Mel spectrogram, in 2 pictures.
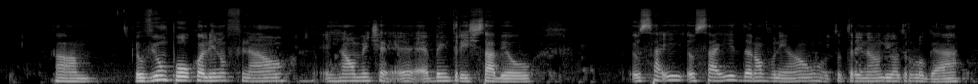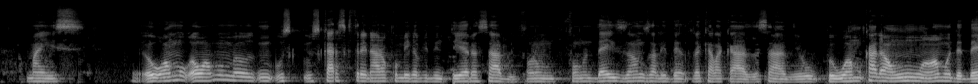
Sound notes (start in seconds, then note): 4.6 speaking foreign language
